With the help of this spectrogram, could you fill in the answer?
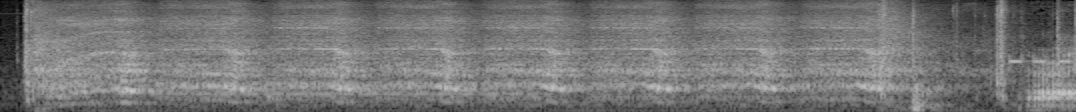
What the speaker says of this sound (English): So we're going to go wide open throttle. We're going to crank it.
